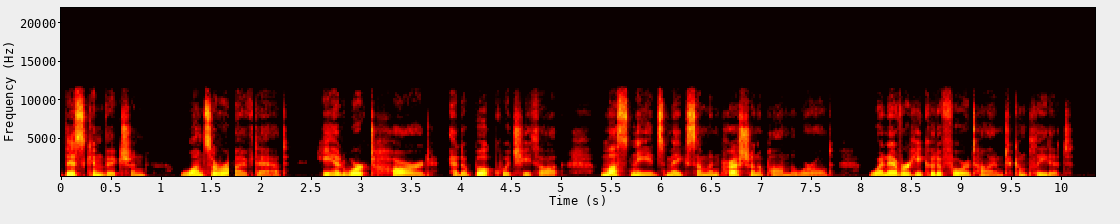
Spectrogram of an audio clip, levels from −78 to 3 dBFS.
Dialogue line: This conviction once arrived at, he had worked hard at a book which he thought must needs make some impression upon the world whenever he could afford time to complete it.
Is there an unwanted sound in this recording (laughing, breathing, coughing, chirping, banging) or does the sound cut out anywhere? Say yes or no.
yes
